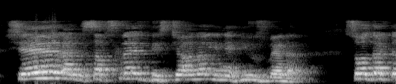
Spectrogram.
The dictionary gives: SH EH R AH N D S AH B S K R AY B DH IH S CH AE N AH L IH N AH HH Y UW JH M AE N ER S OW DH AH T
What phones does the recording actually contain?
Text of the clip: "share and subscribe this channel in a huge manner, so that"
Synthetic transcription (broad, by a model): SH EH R AH N D S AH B S K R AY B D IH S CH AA N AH L IH N AH HH Y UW Z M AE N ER S OW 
